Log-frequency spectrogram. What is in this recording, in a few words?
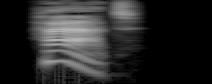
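"hat", American English, male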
